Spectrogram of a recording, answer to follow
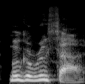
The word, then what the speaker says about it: Muguruza: I think she's been she's probably at least to one hardcourt final, you got to say the Z like Ibiza. Like it's a soft C. Muguruza.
